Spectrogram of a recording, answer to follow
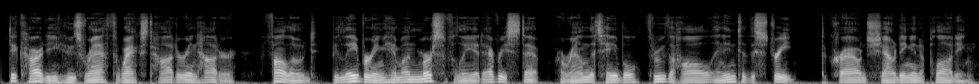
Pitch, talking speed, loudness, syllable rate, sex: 95 Hz, 185 wpm, -18 LUFS, 5.9 syllables/s, male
